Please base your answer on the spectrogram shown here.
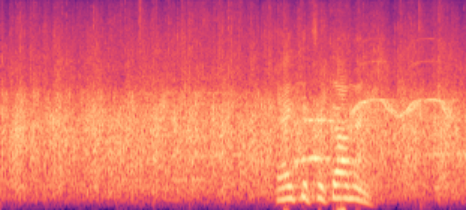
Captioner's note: cheers and applause continue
